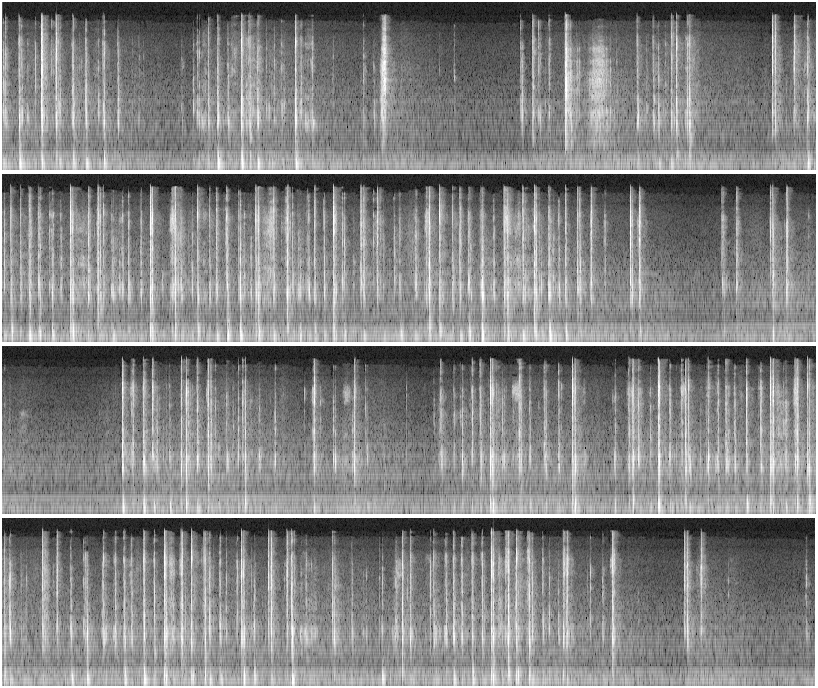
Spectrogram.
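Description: Typing on a computer keyboard: quick runs of key clicks broken by short pauses of a second or two.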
